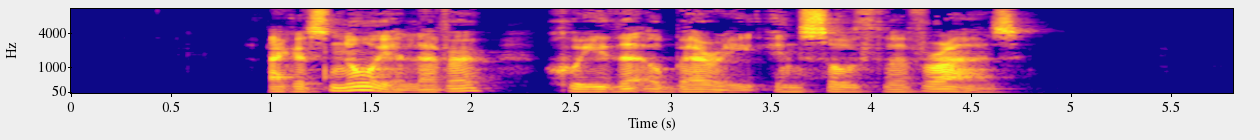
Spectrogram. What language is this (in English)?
Cornish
